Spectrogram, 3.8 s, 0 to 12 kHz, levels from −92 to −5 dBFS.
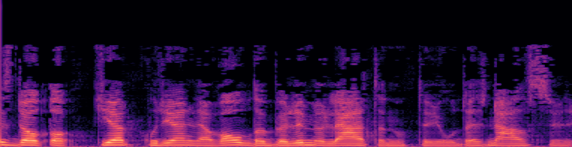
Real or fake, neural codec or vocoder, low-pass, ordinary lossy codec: fake; autoencoder, 22.05 kHz, a latent of 192 numbers a frame, VITS, trained on many speakers; 9.9 kHz; MP3, 32 kbps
